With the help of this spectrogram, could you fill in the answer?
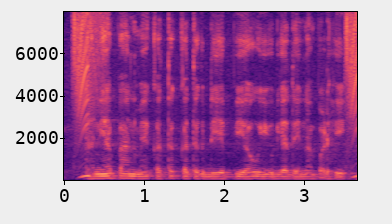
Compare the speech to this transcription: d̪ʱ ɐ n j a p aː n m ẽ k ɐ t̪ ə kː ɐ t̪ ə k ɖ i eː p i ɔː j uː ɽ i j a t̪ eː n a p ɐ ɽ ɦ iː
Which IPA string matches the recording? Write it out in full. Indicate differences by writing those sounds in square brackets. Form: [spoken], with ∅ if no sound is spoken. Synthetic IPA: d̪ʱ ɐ n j a p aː n m ẽ k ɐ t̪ ə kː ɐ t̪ ə k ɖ i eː p i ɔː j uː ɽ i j a [d̪] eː n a p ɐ ɽ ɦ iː

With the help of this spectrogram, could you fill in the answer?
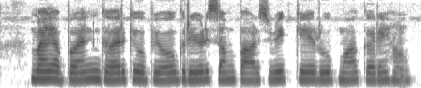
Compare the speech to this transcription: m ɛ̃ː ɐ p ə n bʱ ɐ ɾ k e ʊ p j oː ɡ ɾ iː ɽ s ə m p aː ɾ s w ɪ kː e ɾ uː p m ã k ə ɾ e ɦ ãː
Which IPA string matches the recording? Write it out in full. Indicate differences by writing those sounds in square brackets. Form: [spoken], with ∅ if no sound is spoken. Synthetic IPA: m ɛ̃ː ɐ p ə n [ɡʱ] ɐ ɾ k e ʊ p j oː ɡ ɾ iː ɽ s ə m p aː ɾ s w ɪ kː e ɾ uː p m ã k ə ɾ e ɦ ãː

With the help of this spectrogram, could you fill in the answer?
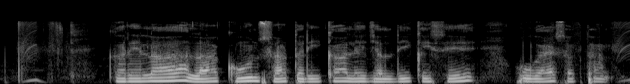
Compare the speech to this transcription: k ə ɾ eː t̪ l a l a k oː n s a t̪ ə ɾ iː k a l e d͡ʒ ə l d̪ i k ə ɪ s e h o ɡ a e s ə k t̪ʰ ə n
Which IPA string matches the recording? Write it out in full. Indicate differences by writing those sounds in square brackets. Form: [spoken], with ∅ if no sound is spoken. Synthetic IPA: k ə ɾ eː [∅] l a l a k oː n s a t̪ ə ɾ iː k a l e d͡ʒ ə l d̪ i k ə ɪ s e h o ɡ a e s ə k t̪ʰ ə n

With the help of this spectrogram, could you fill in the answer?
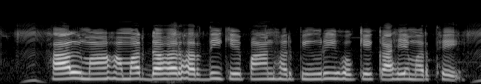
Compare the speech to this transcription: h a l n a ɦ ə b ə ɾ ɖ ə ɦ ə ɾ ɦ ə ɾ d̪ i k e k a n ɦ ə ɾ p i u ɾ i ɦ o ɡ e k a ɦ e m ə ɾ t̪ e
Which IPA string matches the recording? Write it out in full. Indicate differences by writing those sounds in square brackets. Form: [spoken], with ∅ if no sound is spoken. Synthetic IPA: h a l [m] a ɦ ə [m] ə ɾ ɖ ə ɦ ə ɾ ɦ ə ɾ d̪ i k e [p] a n ɦ ə ɾ p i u ɾ i ɦ o [k] e k a ɦ e m ə ɾ [t̪ʰ] e

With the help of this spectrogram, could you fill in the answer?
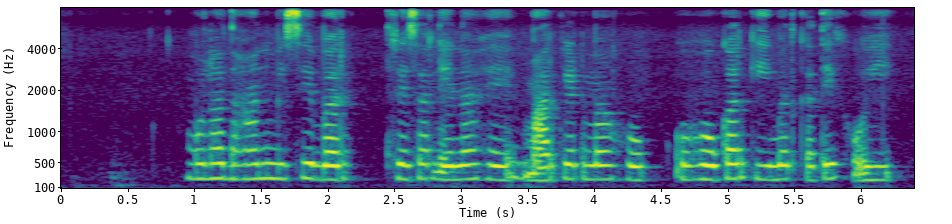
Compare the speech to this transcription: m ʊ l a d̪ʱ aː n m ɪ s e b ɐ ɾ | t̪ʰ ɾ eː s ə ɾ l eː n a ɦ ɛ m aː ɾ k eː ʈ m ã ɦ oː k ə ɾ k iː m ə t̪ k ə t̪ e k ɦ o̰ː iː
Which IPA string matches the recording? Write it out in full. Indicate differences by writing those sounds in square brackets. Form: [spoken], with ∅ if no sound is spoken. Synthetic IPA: m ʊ l a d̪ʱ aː n m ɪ s e b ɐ ɾ | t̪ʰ ɾ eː s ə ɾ l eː n a ɦ ɛ m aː ɾ k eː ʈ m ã ɦ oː k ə ɾ k iː m ə t̪ k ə t̪ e k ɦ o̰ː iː

